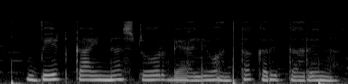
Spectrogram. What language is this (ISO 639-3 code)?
kan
